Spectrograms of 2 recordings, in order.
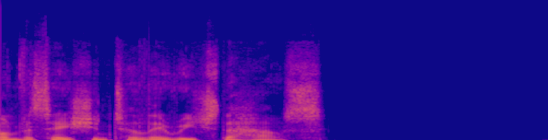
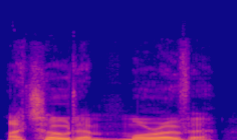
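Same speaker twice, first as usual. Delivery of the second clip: usual speaking voice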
